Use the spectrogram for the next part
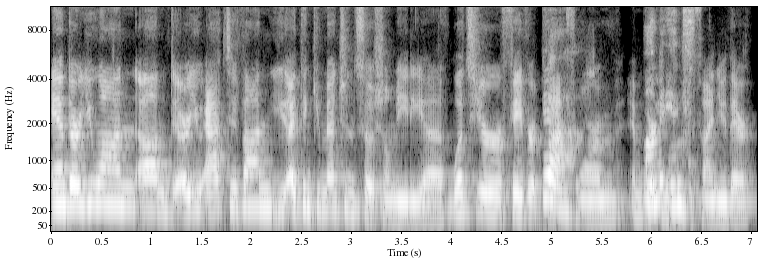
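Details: Adult woman speaking; Normal speech.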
